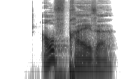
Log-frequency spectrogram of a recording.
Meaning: nominative/accusative/genitive plural of Aufpreis
- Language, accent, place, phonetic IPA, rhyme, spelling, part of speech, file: German, Germany, Berlin, [ˈaʊ̯fˌpʁaɪ̯zə], -aʊ̯fpʁaɪ̯zə, Aufpreise, noun, De-Aufpreise.ogg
